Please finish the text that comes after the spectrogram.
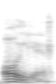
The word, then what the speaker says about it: Euler: dos Ese es el teorema de Euler o se pronuncia oiler también no y luego para terminar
